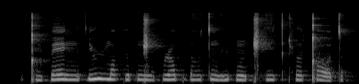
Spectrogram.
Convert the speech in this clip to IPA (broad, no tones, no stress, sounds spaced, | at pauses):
ǃ ɛ̤ p ɛ ŋ ə t ɾ y ɳ m ɔ k ə p ŋ͡ǁ ɔ̤ p ɭ ɔ p ɗ ɔ̤ t ŋ ə̤ ɳ p õ ǁʰ ɛ̤ t ʈʰ ɤ ǃ ɔ t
